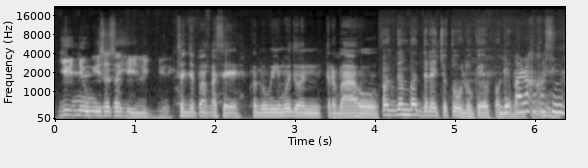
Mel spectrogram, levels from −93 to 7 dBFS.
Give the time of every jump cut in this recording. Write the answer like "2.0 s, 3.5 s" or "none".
1.3 s, 4.0 s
